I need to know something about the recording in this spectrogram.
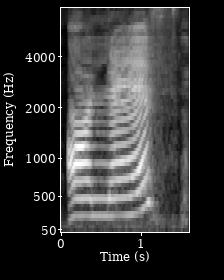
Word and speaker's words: honest: You will hear a vowel sound starting these words. Let's do it together now. Honest, honor, our, and air.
